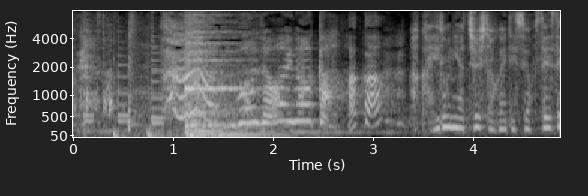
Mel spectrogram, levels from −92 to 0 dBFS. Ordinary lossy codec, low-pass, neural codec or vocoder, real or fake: none; none; none; real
